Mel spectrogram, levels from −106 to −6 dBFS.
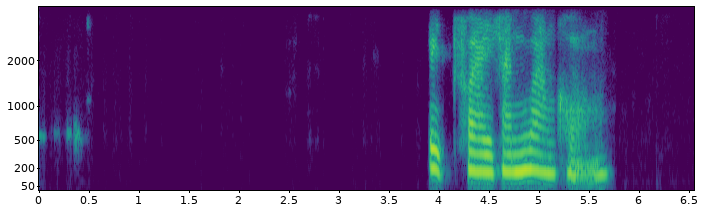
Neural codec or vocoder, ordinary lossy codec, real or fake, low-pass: codec, 16 kHz in and 24 kHz out, 1.1 kbps, FireRedTTS-2 codec; Opus, 16 kbps; fake; 3.6 kHz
